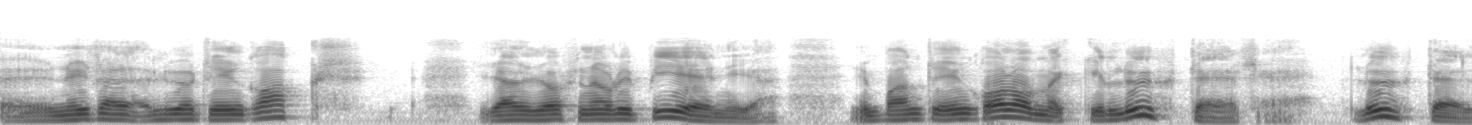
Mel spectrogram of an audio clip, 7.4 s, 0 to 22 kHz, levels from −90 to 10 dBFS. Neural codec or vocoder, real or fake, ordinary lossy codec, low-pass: none; real; none; 7.2 kHz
